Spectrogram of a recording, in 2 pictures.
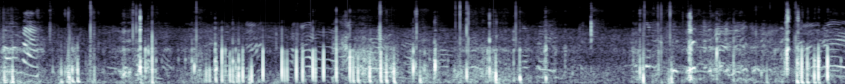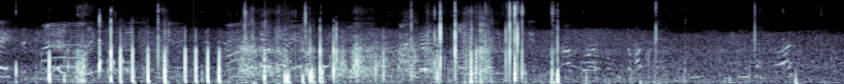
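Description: Several people's voices talking, with quick runs of sharp clicks or pops through much of it.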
